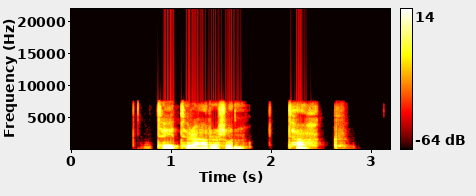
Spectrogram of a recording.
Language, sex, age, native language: Icelandic, female, 20-29, Icelandic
